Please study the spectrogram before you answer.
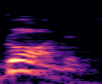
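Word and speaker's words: год: Now, if you the Russian word for year is pronounced God. So this is abbreviation for 1953 God, 1953 year.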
